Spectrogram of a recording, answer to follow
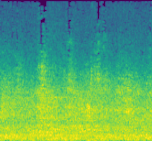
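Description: Steady din of a large indoor hall: the murmur of many people and room noise, with no single sound standing out.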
